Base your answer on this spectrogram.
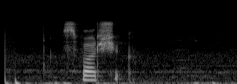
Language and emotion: Russian, neutral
